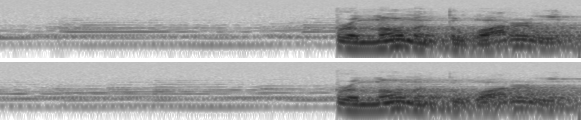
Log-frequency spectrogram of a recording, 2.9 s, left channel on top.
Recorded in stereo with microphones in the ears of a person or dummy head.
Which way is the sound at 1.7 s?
15° left (ahead or behind).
